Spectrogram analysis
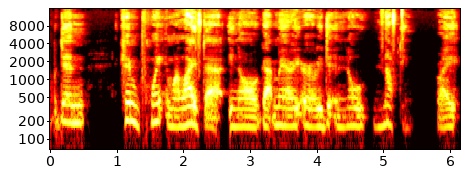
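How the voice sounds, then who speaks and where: Raspy-voiced man in his sixties from Harlem. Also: fairly high pitch, a little mellow. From Harlem, New York. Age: 60s. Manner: rambling, earnest, frequent restarts and "you know". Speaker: caller on a live stream. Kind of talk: personal story told on a call-in stream.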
